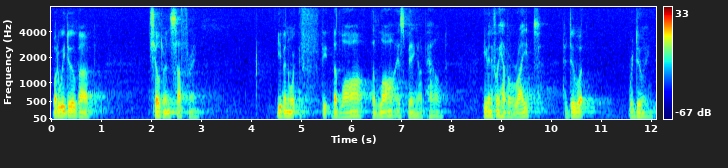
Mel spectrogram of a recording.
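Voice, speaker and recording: Older male pastor, low mellow voice, reverberant hall. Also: flat delivery, unhurried, long pauses. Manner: reflective storytelling, asks questions. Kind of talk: sermon.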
